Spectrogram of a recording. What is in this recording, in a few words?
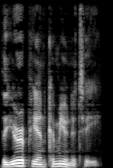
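"european community", British English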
